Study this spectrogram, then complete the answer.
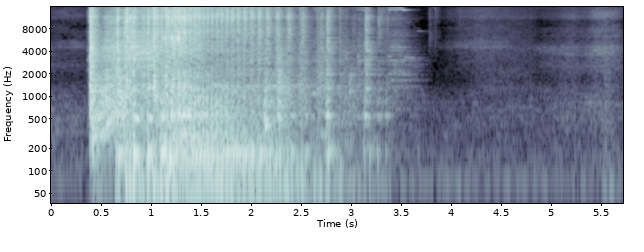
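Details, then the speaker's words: Briggs & Stratton 19.5 hp engine on a weathered Craftsman T1600 mower catches on starter fluid, roars rough about three seconds, then dies; spark and compression good, fuel not being delivered. "we have spark we just we just answered several questions with a a little Spritz of starter fluid we have spark um we've got the motor firing we got sounds like we got good compression"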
